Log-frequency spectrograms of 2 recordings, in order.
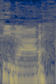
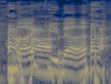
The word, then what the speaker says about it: Machina: The Right Game is talking about Ex Machinima and BB-8. Because he can't stop. – Machina. – Machina. Oh, sorry.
